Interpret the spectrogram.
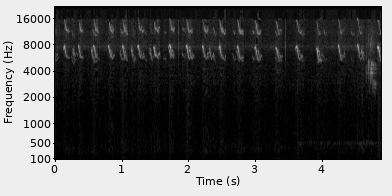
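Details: Baby sooty chats crying to be fed, giving quick, sharp, very high squeaky chirps in a steady rapid series, with a faint low tone entering partway through.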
